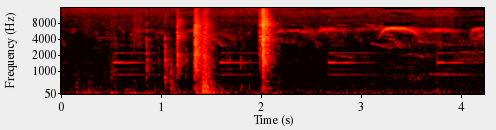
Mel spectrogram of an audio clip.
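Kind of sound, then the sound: household object, door closing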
